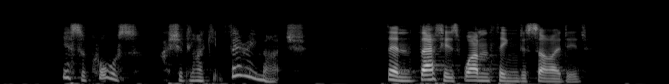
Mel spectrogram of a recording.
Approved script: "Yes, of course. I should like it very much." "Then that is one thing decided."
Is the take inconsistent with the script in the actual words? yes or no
no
